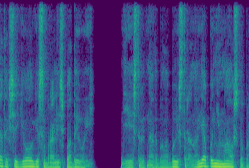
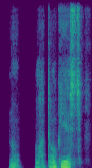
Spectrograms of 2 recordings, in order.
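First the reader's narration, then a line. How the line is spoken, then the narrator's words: Hesitant geologist. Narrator (Russian): неуверенно сказал геолог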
